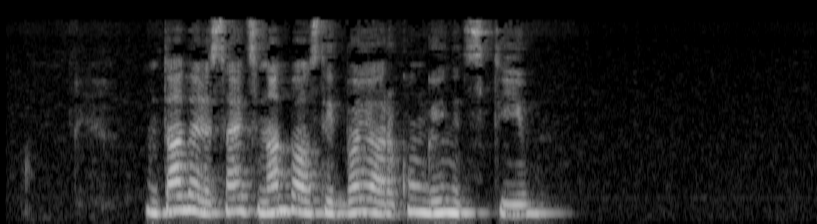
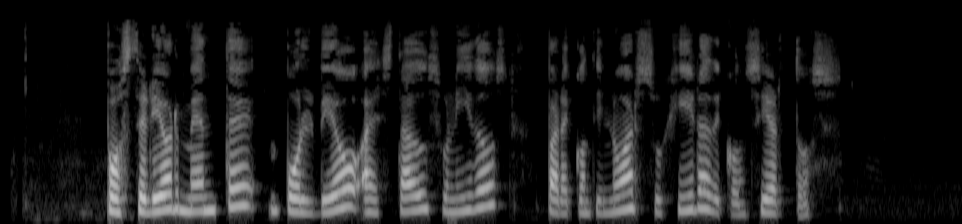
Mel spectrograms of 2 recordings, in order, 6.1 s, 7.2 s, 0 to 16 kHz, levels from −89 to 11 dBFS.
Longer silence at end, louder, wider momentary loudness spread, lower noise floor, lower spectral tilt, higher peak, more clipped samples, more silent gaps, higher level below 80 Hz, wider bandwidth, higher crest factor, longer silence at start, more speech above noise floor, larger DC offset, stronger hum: first, 1.95 s vs 1.05 s; first, -19 LUFS vs -25 LUFS; second, 9 LU vs 15 LU; second, -68 dBFS vs -80 dBFS; about the same, -5 dB/octave vs -5 dB/octave; about the same, -4 dBFS vs -2 dBFS; neither; neither; first, -64 dBFS vs -76 dBFS; about the same, 11.5 kHz vs 11 kHz; second, 18 dB vs 24 dB; first, 1.1 s vs 0.8 s; second, 50 dB vs 55 dB; neither; neither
